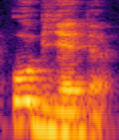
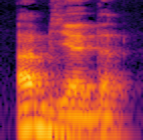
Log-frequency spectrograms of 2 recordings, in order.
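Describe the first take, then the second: First: The first vowel is a full, clear 'o'. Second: The first vowel is weakened toward an 'a'. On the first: The speaker calls it wrong. "c'est un O, on devrait dire obied" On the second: The speaker calls it right. "le O est atténué et devient un peu A"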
